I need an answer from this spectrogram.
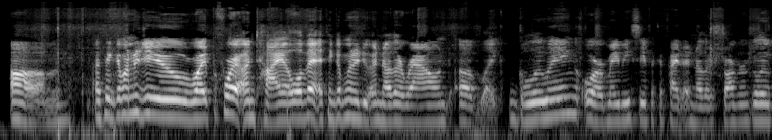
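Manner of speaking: usual speaking voice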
